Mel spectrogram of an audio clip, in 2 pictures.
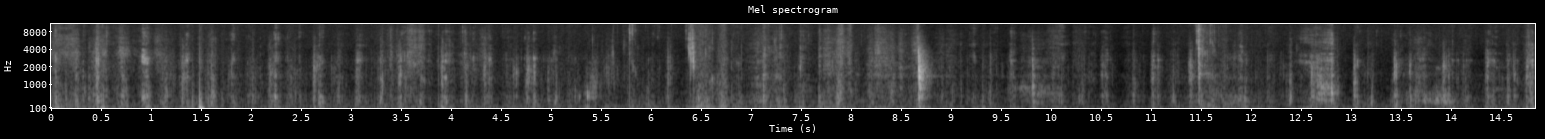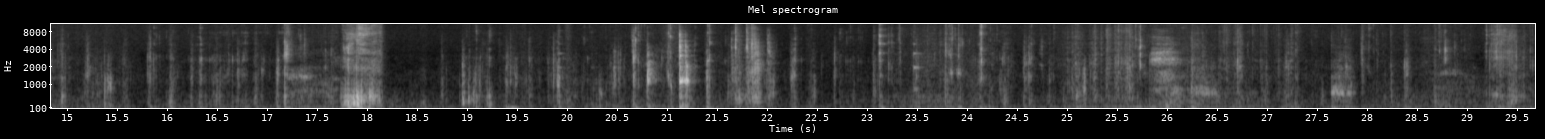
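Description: Close-miked chewing and biting of spicy rosé tteokbokki and fried snacks: a steady run of short crackles and crunches, with one louder burst about two-thirds of the way through.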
